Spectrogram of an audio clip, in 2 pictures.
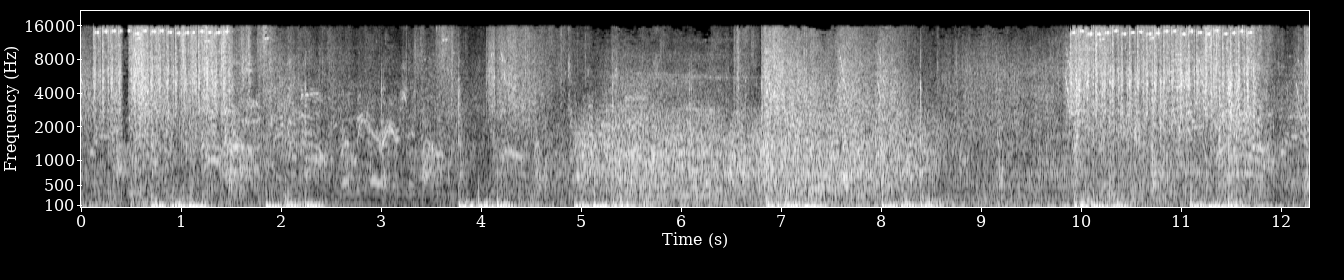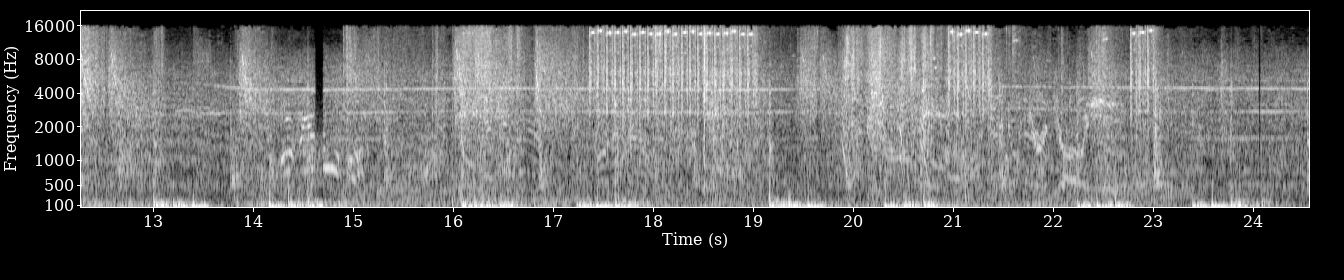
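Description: Machine pistol gunfire from Call of Duty: Modern Warfare 2 comes in loud repeated rapid-fire bursts separated by short pauses, with clattering mechanical handling noises in between.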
